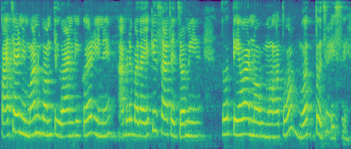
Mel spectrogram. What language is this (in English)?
Gujarati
